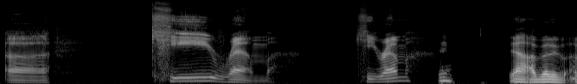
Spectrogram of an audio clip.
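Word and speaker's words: Kyurem: I always my my my knee-jerk reaction is to say Kyram. I don't know why, but you know, we all know that's wrong. Anyway, um but it was the uh the Krem that uh put in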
